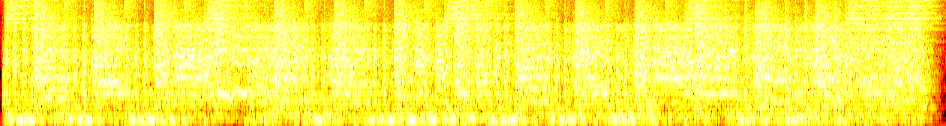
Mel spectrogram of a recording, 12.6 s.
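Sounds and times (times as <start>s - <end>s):
rock music ringtone: 0.0s - 12.6s.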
